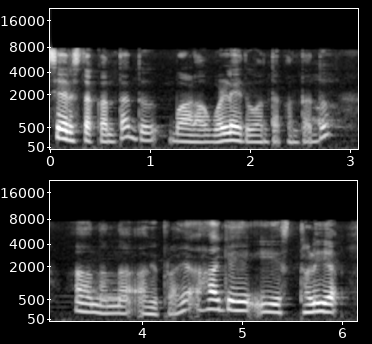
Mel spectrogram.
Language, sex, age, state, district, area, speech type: Kannada, female, 60+, Karnataka, Koppal, rural, spontaneous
